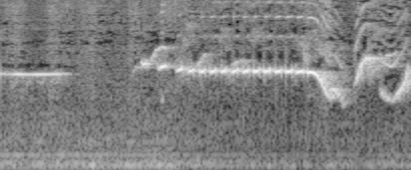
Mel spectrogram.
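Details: Huyt co bird lure call to rouse silent birds: a brief whistle, then a long steady whistled note of over a second with slight pulsing, dropping into a fast swooping flourish.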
